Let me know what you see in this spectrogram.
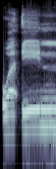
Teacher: ওয়াও জবর ওয়া, হামজাহ নুন জের ইন, ওয়াজিব গুন্না হরকতের বামে, নুনের উপরে তাসদিদ আছে, তাই এই হামজা নুনের সাথে গুন্নার সহিত পড়ব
